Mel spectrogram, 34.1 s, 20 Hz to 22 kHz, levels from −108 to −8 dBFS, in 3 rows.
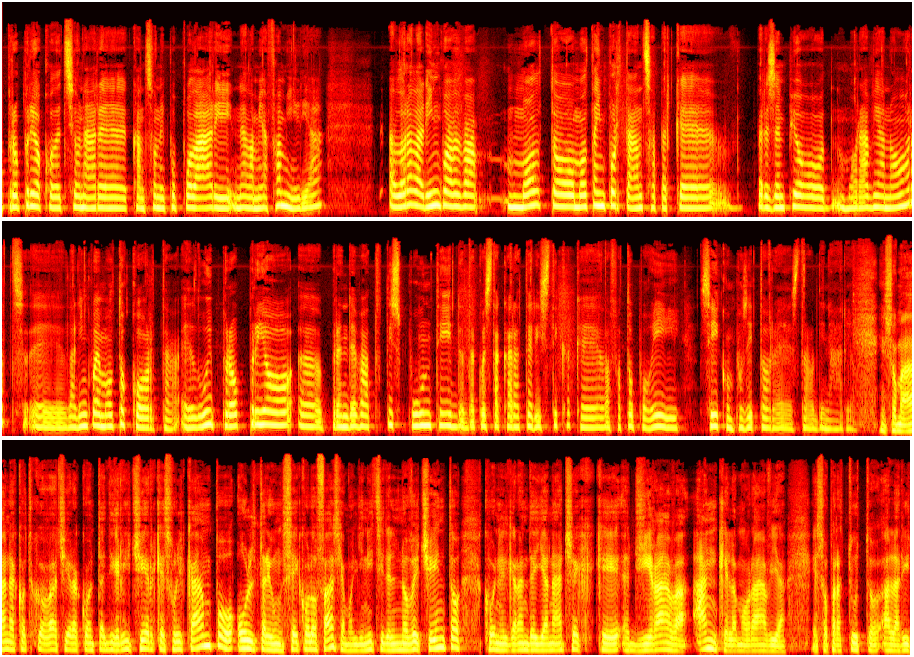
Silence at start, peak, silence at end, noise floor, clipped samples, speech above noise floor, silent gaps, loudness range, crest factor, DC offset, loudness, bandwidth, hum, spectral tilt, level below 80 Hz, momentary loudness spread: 0 s; -4 dBFS; 0 s; -56 dBFS; under 0.1%; 33 dB; none; 5 LU; 18 dB; under 0.1%; -23 LUFS; 16 kHz; none; -5.5 dB/octave; -66 dBFS; 10 LU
